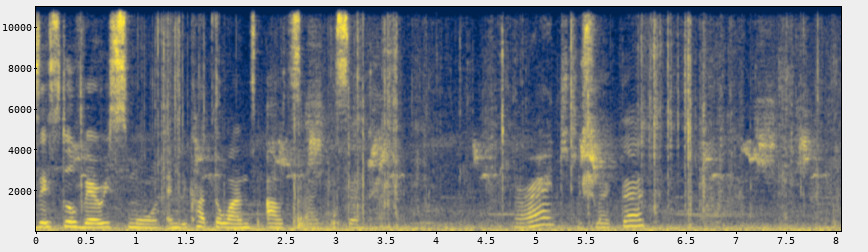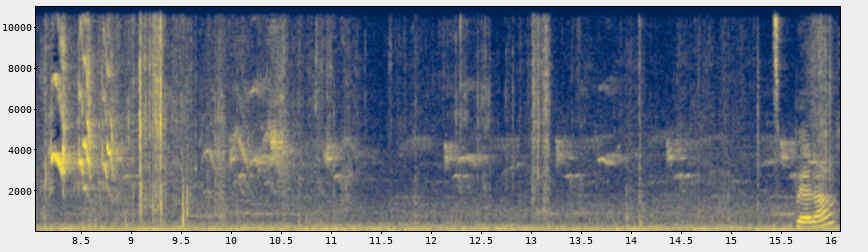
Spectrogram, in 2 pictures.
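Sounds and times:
pruning shears snipping stalks: 0.0 - 11.3, 12.2 - 14.3
birds chirping: 0.0 - 16.0
leaves rustling: 0.0 - 16.0.

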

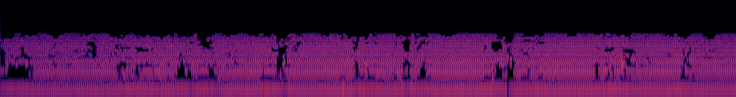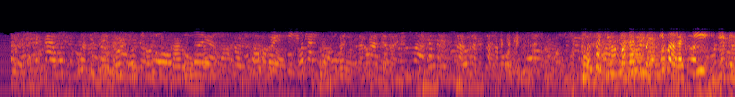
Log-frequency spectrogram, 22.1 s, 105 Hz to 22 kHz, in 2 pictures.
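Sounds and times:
electrical hum: 0.0 - 22.0.

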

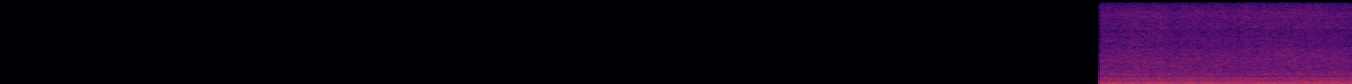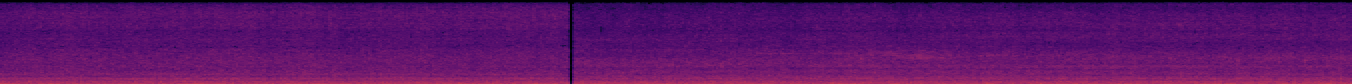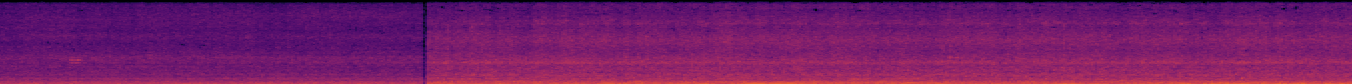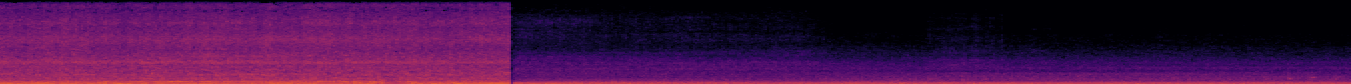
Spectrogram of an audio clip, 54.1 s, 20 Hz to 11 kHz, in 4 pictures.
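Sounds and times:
fountain water splashing: 11.0 - 45.7
road traffic hum: 11.0 - 54.0
heavy low rumble: 31.3 - 54.0.

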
